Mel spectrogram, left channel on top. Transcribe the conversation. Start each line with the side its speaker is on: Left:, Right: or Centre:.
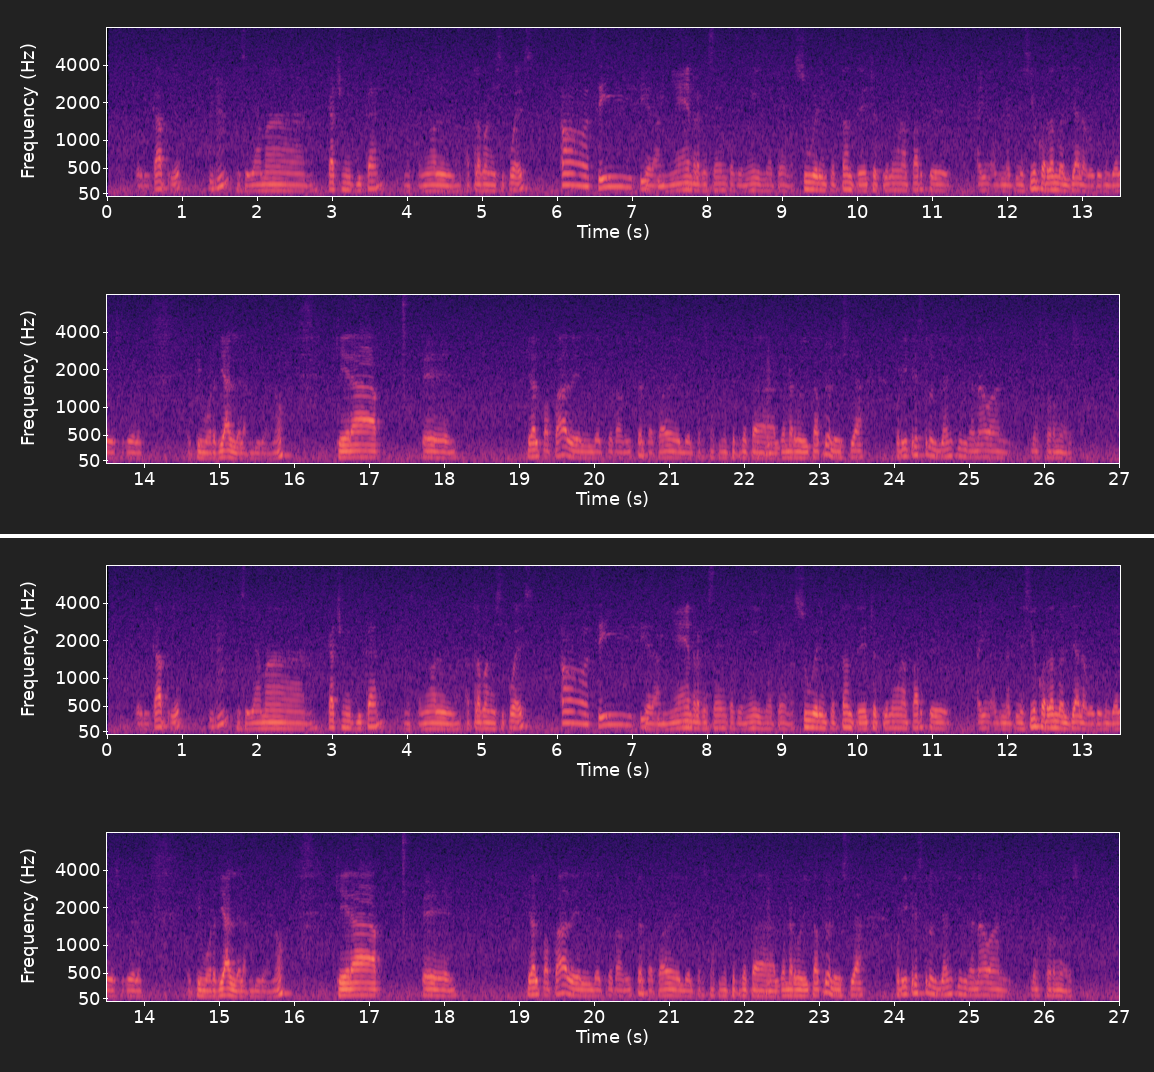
Right: por DiCaprio
Left: Ujú.
Right: que se llama Catch Me If You Can, en español Atrápame si puedes.
Left: Oh, sí, sí,
Right: que
Left: sí.
Right: también representa ese mismo tema, súper importante. De hecho, tiene una parte, hay una, me, me sigo acordando del diálogo, que es un diálogo súper eh, primordial de la película, ¿no? Que era, eh, que era el papá del, del protagonista, el papá del, del personaje que interpreta
Left: Ujú.
Right: a Leonardo DiCaprio, le decía, ¿por qué crees que los Yankees ganaban los torneos?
